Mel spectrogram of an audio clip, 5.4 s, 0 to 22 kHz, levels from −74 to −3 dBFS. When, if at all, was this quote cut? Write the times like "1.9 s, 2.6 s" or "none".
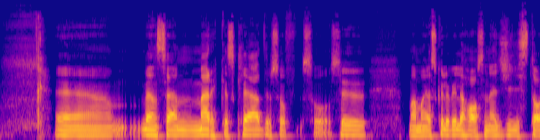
3.4 s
